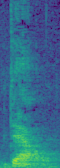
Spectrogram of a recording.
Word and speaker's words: Tao: dating back over 3000 years and Dao is pronounced Dao d-o-w taoism is t-a-o-i-s-m you know but it's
